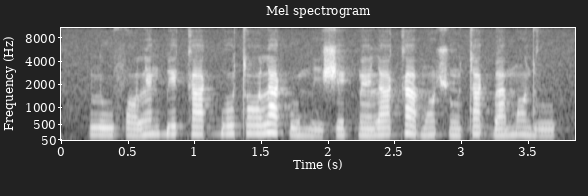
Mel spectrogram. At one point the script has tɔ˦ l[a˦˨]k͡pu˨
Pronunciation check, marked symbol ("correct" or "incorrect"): correct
